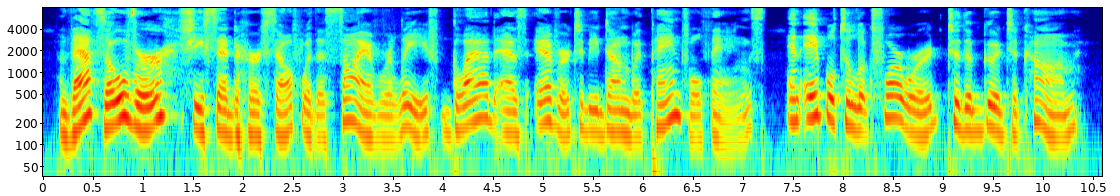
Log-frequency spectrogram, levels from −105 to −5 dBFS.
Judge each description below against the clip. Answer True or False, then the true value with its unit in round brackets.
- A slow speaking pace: False (170 wpm)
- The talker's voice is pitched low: False (155 Hz)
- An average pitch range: False (6.2 semitones)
